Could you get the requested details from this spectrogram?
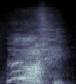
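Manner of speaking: sudden loud sneeze. Real, not acted. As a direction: let out a real sneeze. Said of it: "I'm gonna sneeze".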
